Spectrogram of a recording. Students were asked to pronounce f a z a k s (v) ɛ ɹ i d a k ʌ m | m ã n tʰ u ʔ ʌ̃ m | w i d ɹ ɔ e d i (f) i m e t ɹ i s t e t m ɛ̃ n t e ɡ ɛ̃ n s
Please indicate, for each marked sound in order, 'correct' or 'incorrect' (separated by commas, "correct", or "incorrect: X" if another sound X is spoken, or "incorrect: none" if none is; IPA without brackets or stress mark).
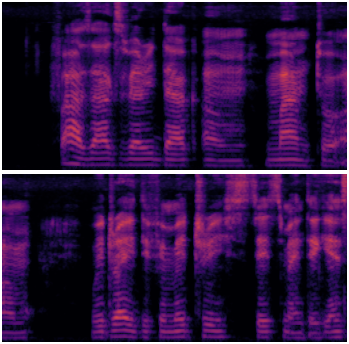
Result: correct, correct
